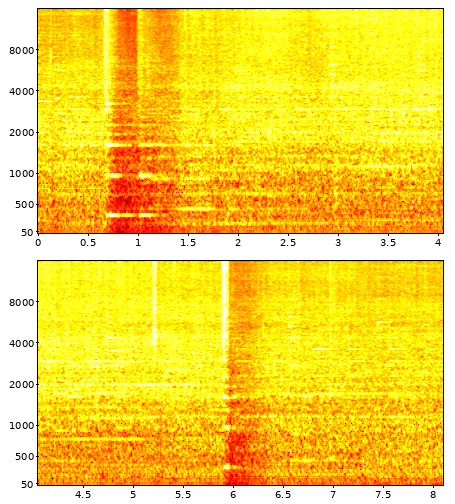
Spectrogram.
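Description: Utility vehicle and forklift engines running as they pull away, with two short horn toots about a second in and a brief sharp sound near the end.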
